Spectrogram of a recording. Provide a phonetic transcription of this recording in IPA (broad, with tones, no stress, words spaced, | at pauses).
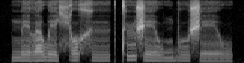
me˨lɐ˧w e˨ço˦xɨ˧ | tʰʉ˦ʃeː˨w mbu˨ ʃeː˨w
